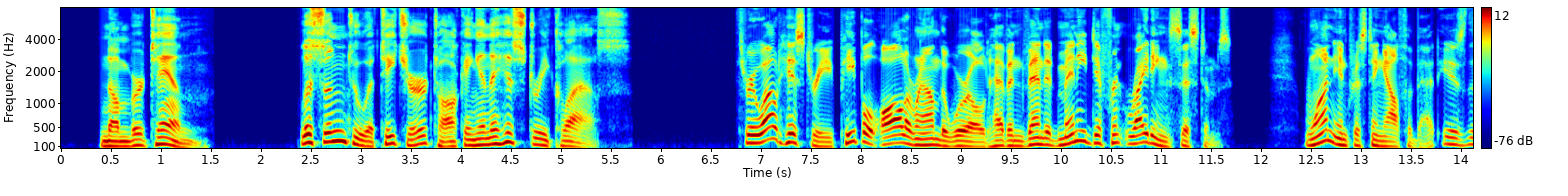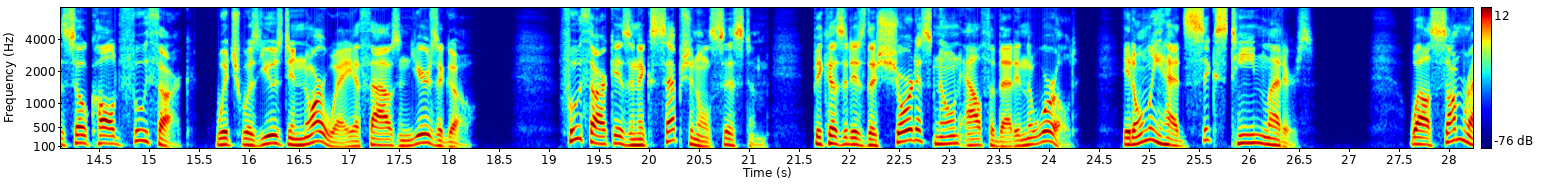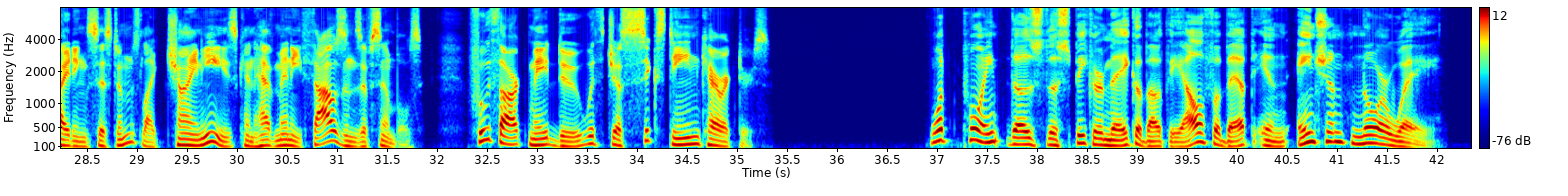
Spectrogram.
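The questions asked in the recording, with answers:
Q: What point does the speaker make about the alphabet in ancient Norway?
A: It is the shortest known alphabet, with only 16 letters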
